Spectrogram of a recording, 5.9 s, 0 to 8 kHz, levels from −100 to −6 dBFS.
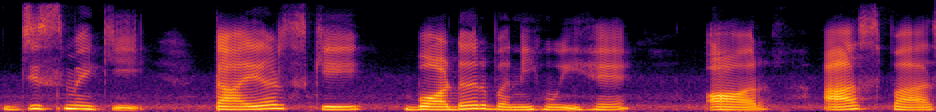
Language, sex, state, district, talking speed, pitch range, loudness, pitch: Hindi, female, Madhya Pradesh, Dhar, 110 wpm, 190-240 Hz, -17 LUFS, 205 Hz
